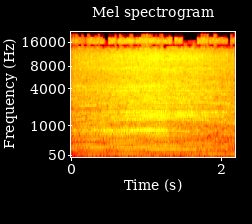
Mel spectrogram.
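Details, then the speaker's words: Maruti Alto 800 just after its first service, engine revved and released at the service centre: steady hum with a thin extra whining noise; source unknown, cause not confirmed. "ये जो ये extra आवाज आ रही है कुछ, छोड़ दे एक बार तेज देके छोड़िए एकदम। हाँ ये देखिए, ये जो एक्स्ट्रा आवाज आई ना, ये इससे बहुत ज्यादा मतलब दिमाग को।"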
